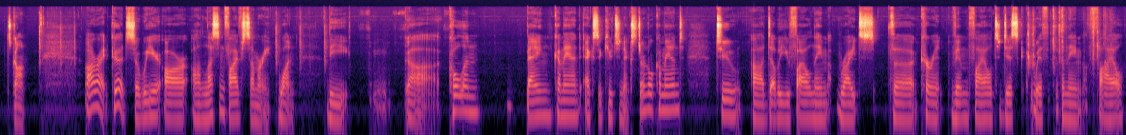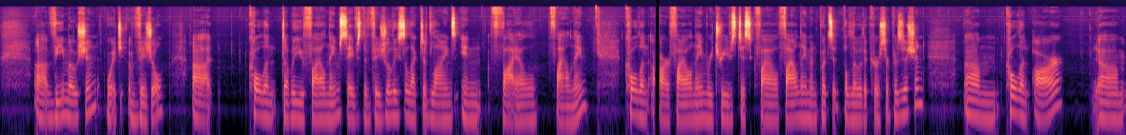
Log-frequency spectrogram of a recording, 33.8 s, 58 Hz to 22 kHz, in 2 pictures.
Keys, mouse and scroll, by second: 0.7 j, 0.9 j, 1.2 j, 4.2 j, 4.6 j, 4.9 j, 15.5 Escape, 15.9 shift+;, 16.5 w, 16.6 Return.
